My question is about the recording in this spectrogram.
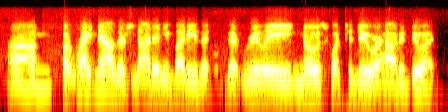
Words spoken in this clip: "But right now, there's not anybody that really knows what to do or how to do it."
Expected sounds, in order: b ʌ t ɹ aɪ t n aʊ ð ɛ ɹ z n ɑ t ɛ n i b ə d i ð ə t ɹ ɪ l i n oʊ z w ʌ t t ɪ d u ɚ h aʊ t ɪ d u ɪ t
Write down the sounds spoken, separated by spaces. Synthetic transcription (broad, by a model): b ʌ t ɹ aɪ t n aʊ ð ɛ ɹ z n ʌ t ɛ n i b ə d i ð ə t ɹ ɪ l i n oʊ z w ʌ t t ɪ d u ɚ h aʊ t ɪ d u ɪ t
